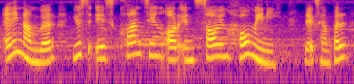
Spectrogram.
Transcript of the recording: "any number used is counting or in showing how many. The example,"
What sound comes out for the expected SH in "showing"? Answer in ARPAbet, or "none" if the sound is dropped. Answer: S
